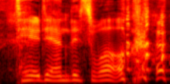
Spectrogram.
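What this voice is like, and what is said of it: Mr. Burns impression sounding like Reagan. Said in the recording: “my Mr. Burns is a good Ronald Reagan”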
